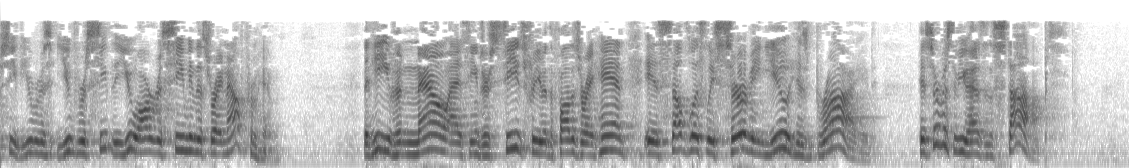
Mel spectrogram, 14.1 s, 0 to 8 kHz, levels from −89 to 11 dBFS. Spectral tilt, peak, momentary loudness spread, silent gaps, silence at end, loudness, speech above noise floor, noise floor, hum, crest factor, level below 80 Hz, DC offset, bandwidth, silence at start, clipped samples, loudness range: -8.5 dB/octave; -6 dBFS; 7 LU; none; 0.85 s; -21 LUFS; 38 dB; -60 dBFS; none; 18 dB; -64 dBFS; under 0.1%; 5.8 kHz; 0 s; under 0.1%; 3 LU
